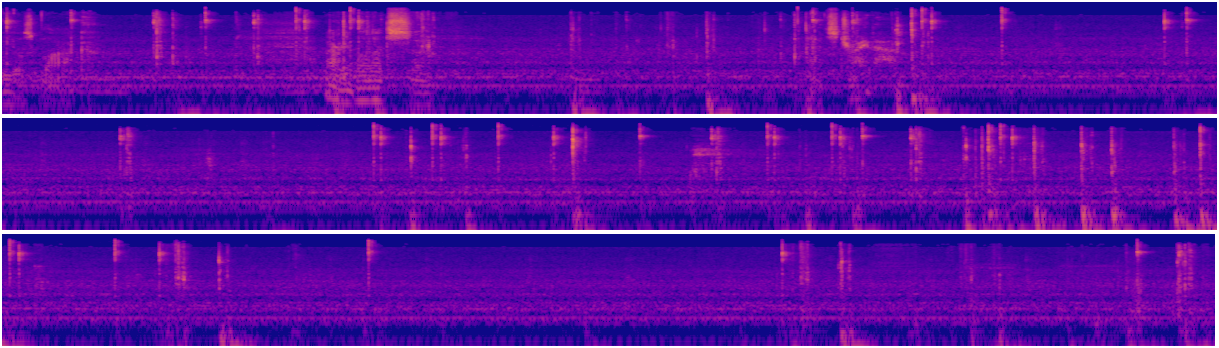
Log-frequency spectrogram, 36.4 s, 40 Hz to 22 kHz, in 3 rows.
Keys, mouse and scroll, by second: 0.7-2.9 middle drag, 2.9-3.6 drag, 3.6-5.3 middle drag, 5.6 KP_3, 7.0 KP_1, 7.6-9.2 middle drag, 9.0 shift+d, 11.9-12.4 middle drag, 14.8 middle click, 15.8-17.9 drag, 17.9 a, 19.8-20.4 right drag, 20.9-21.4 middle drag, 21.9 shift+d, 22.4 r, 26.4 KP_3, 32.7 KP_1.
